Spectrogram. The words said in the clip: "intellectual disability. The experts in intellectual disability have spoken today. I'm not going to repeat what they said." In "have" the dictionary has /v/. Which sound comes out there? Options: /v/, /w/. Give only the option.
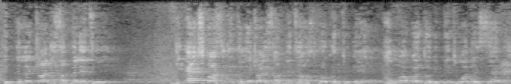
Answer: /w/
